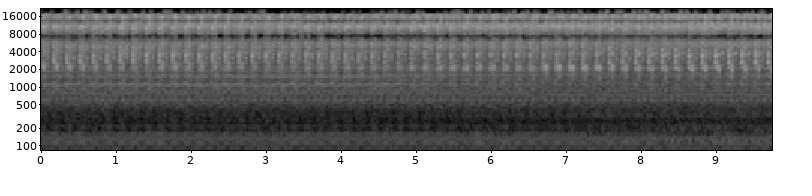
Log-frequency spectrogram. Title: Astra J 1.4T A14NET weird engine noise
